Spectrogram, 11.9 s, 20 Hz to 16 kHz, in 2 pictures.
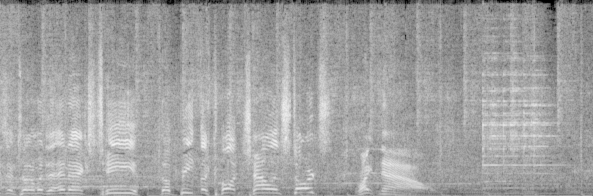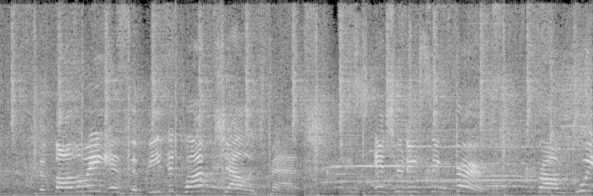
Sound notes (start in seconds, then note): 4.8 bell ringing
